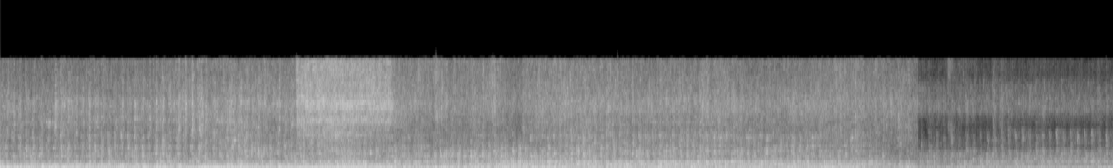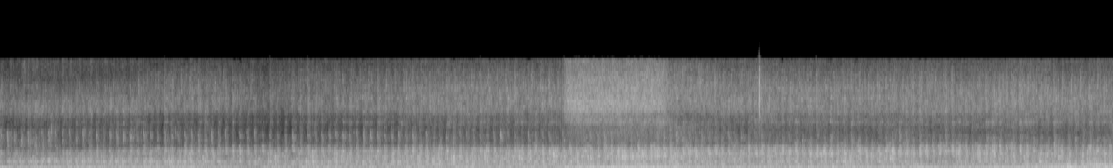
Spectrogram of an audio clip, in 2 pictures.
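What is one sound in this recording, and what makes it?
Truck tyres churn and splash through mud.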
